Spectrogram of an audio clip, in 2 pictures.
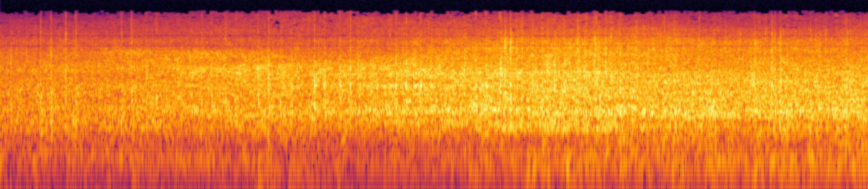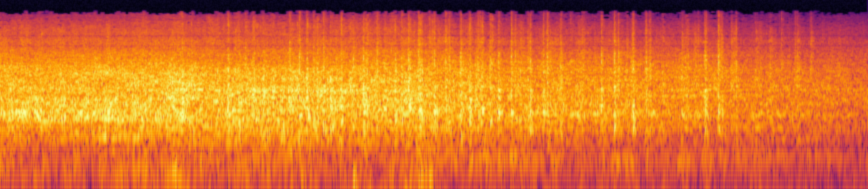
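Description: A model electric train rumbles along the track, growing louder as it comes closer and then fading.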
